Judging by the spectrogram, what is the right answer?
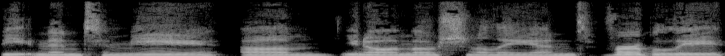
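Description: A woman speaks at a fairly slow pace in a medium pitch. It is an ordinary speaking voice. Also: quiet background. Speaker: podcast host and author. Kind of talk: casual interview conversation.

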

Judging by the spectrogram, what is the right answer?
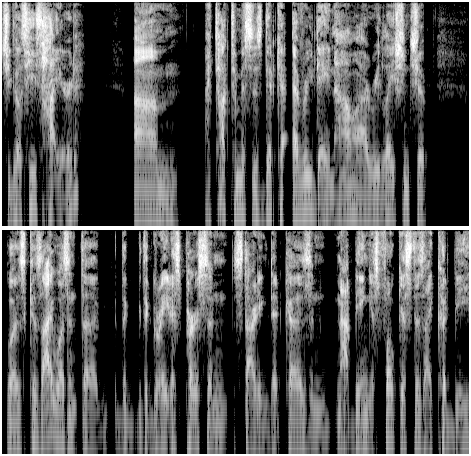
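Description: A man with a normal speaking voice talks at a moderate pace in a fairly low pitch with ordinary pitch variation, on a very clean recording with a silent background. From Chicago, South Side. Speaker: singer. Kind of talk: casual chat. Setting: studio.

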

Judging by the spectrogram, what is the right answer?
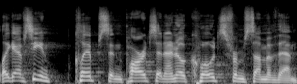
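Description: Over a silent background in a very clean recording, a man with a plain, everyday voice, fairly high in pitch, speaks with lively intonation and an American accent. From New Jersey, outside New York City. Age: 30s. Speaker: radio host. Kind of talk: casual chat.

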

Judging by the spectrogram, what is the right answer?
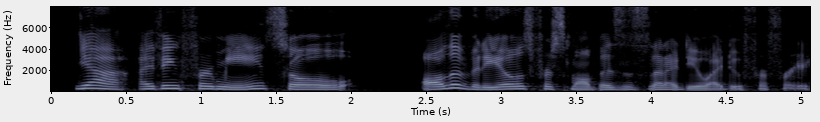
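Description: In an ordinary speaking voice, a woman talks at a fairly quick pace with ordinary pitch variation. The recording is very clean, with a silent background. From Tacoma, Washington, US. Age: 30s. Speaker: food content creator and storyteller. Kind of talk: interview.

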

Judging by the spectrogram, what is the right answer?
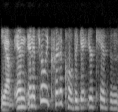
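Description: A woman's normal speaking voice with an American accent, lively intonation and a moderate pace. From Chicago. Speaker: educational app creator. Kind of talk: interview.

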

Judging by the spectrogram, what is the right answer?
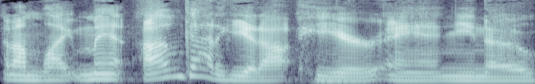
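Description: With an Alabama accent, this voice moves at a fairly quick pace with ordinary pitch variation. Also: man. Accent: Southern US (Alabama). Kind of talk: casual interview chat.

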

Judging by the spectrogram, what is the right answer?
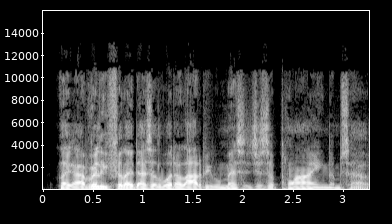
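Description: Speaking at a very fast pace, a man with a New York accent and a medium pitch comes through in a very clean recording with a silent background. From New York City. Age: 30s. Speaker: social media content creator. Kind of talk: casual chat. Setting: studio.

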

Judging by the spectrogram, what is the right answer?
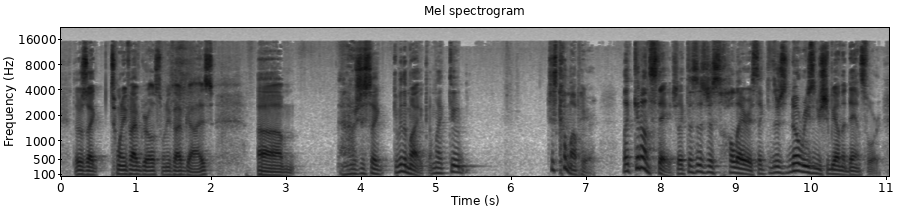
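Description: An American-accented man with a dark, mellow tone and medium pitch talks at a fairly quick pace, swinging very widely in pitch and leaving long, frequent pauses. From Russia, emigrated to US as child. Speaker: party host and nightlife personality. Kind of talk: casual chat.

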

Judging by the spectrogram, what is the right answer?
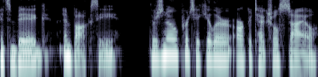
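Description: Speech at a fairly slow pace with ordinary pitch variation, on a very clean recording with a silent background and a dry, close sound with no echo. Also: woman. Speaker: podcast host and narrator. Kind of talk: true-crime narration, scripted and read to the microphone. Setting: on location in Moscow, reporting. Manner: measured, somber, suspenseful storytelling tone.

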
